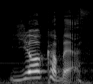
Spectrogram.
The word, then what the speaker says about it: Jochebed: Jochebed. Okay. So I'm sure it's spelled wrongly somehow, but that's her name, Jochebed.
